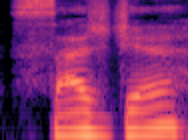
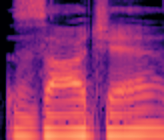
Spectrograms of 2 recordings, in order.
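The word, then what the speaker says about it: Szájer: pronounced his name joseph let's say sajjia yes i'm assuming the s is silence zarger zarjay said in a statement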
